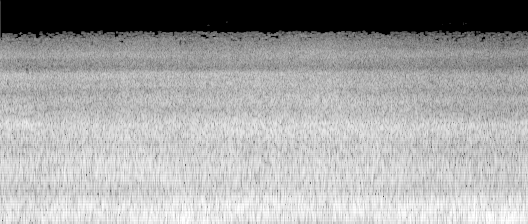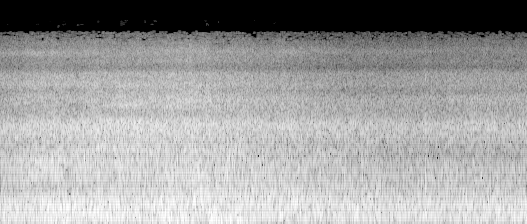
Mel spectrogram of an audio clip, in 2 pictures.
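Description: Ocean surf breaking at Virginia Beach in spring makes a loud, continuous roar of churning water, dense and unbroken, with wind buffeting the microphone throughout and no voices.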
